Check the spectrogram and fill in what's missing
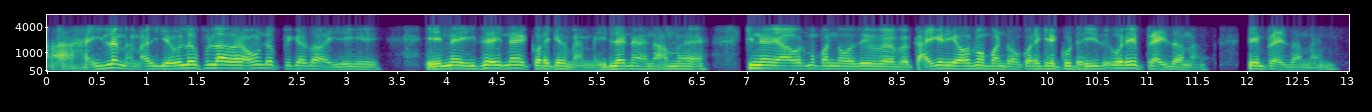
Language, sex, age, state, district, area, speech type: Tamil, male, 30-45, Tamil Nadu, Tirunelveli, rural, conversation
